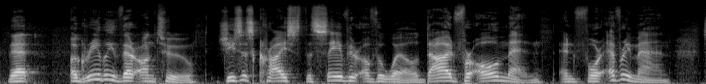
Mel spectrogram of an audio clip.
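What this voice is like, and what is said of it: Put-on old English accent. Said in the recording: “this is going to be a little bit old English ... Here comes the accent.”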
